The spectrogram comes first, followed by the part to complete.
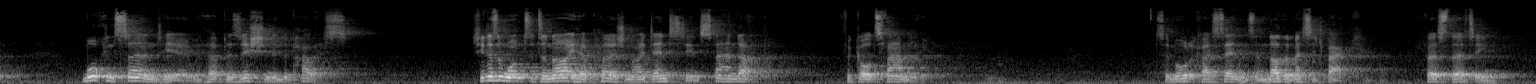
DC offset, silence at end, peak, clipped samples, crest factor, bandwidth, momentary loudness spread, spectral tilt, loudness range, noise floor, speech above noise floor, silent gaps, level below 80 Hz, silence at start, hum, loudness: under 0.1%; 0.1 s; -4 dBFS; under 0.1%; 20 dB; 15 kHz; 19 LU; -5 dB/octave; 8 LU; -51 dBFS; 29 dB; none; -52 dBFS; 0 s; none; -23 LUFS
